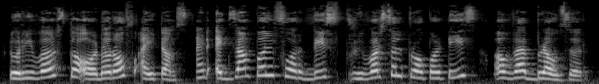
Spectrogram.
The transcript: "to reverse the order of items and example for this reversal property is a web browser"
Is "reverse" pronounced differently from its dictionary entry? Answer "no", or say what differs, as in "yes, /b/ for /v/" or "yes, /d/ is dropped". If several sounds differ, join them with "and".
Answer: no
